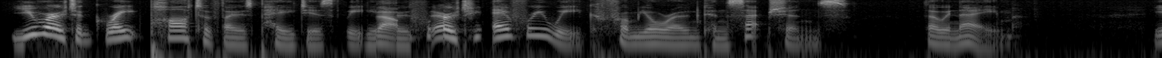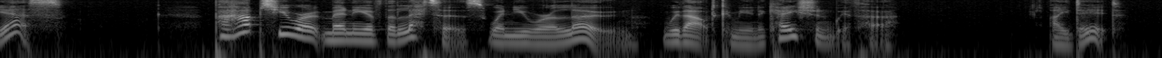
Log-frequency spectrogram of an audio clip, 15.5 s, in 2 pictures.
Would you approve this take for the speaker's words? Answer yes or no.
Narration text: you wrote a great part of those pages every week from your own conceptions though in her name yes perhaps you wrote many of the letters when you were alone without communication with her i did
no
